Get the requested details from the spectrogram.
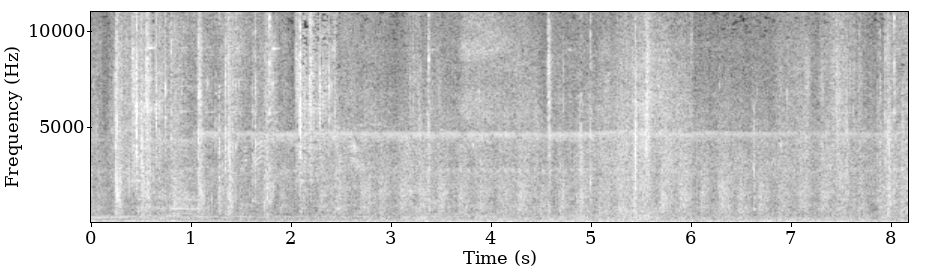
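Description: A horse's hooves thud slowly on soft ground.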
